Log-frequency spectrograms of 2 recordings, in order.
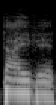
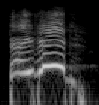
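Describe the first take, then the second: First: Said in the speaker's own plain voice. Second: Said in an imitation of someone else's voice. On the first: The speaker calls it wrong. "she didn't sound like that" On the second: The speaker calls it right. "She sounded like this"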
